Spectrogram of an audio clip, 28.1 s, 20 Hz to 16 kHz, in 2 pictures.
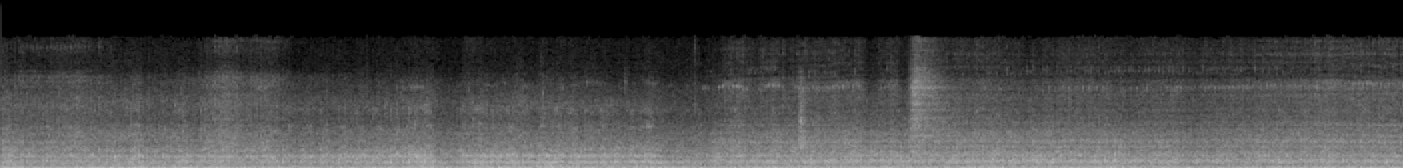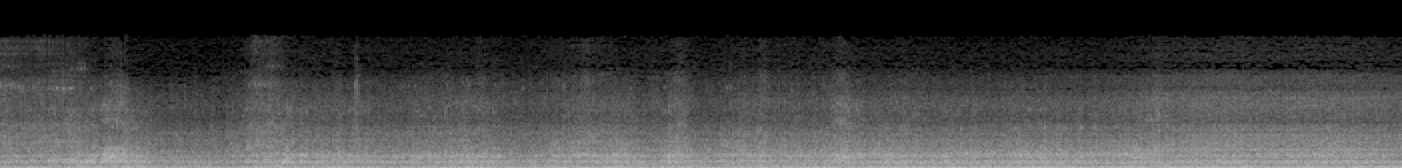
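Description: Mack six-cylinder diesel engine of a 1972 Mack R685 semi truck running steadily, with a few brief hisses on top. Its low note shifts near the end.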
